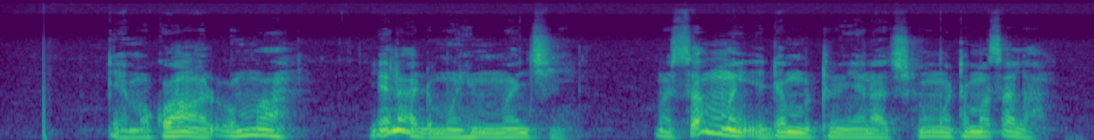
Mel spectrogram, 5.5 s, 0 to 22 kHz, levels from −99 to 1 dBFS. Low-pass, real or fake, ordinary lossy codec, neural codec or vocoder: 19.8 kHz; real; none; none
